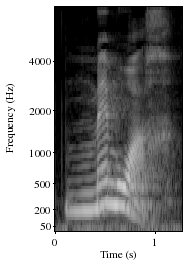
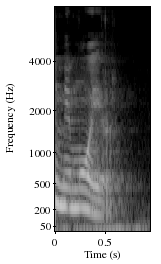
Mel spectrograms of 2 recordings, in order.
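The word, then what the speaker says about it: mémoire: Мемуах. Мемуах. Никакой мемуир.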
